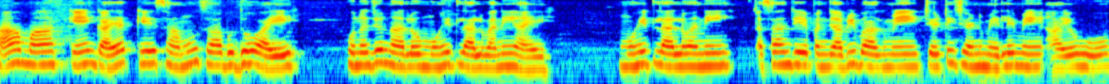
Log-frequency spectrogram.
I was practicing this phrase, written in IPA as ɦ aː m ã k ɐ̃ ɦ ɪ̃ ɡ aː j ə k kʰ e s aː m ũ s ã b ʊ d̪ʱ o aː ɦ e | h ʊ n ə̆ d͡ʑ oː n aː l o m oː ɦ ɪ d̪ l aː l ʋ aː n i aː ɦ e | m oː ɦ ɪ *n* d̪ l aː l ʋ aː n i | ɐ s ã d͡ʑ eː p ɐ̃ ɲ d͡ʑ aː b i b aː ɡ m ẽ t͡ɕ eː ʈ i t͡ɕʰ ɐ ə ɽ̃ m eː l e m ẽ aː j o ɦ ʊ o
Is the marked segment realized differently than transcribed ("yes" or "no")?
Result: yes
